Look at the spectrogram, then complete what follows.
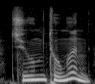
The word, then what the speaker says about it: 줌통: 줌통은 활의 한가운데 손으로 쥐는 부분을 가리키고요. 그냥 줌이라고도 하고 또 활줌통 역시 같은 뜻입니다. 다만 줌통은 첫 음절을 길게 발음하는 반면에 활줌통은 앞에 활자가 붙어서 줌이 된 소리로 나고요.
